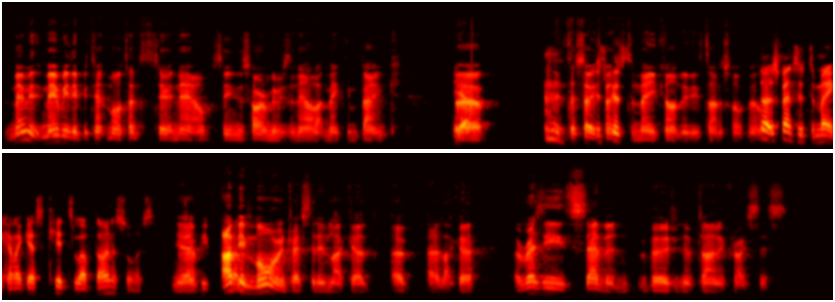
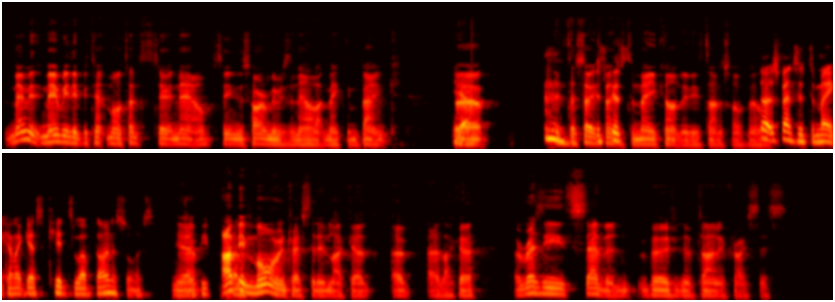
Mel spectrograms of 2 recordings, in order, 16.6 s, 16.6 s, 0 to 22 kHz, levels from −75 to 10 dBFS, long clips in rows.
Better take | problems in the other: second | thin; very; fading below 350 Hz

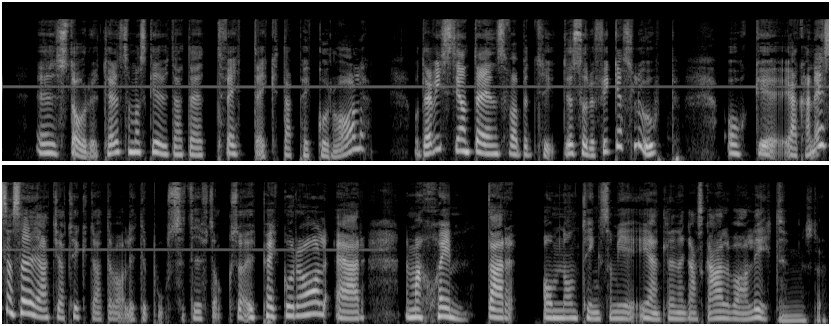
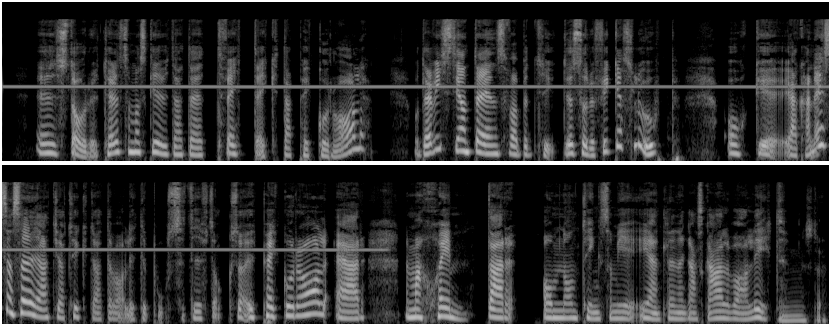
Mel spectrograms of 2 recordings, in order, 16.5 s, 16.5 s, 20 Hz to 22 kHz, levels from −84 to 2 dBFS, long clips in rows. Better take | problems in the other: first | high-pitched whine; loud; until 12 s; 2.5 kHz, 10 dB below the speech; faint in the first

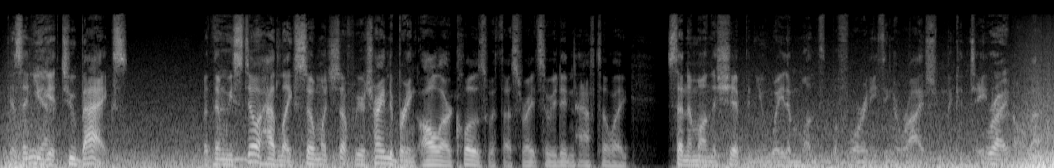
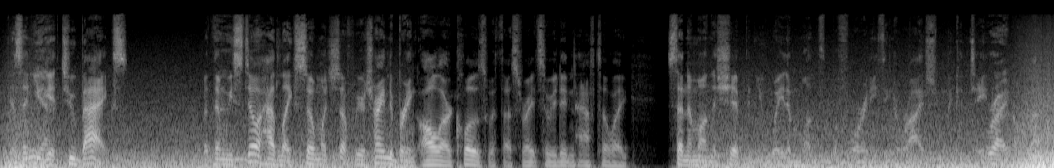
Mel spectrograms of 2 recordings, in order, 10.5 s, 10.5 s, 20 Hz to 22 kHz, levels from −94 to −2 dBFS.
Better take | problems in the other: first | wind noise on the microphone; heavy; until 4 s and from 7 s on; 8 dB below the speech; occasional gusts in the first

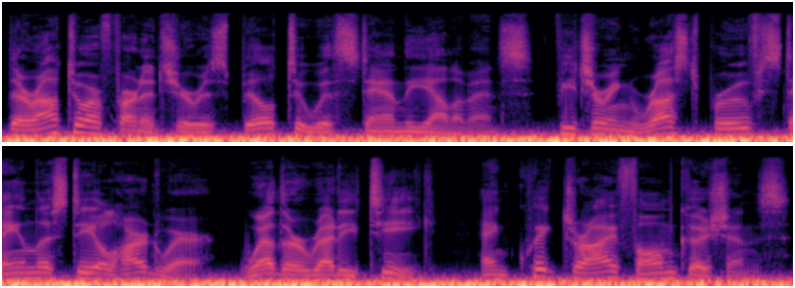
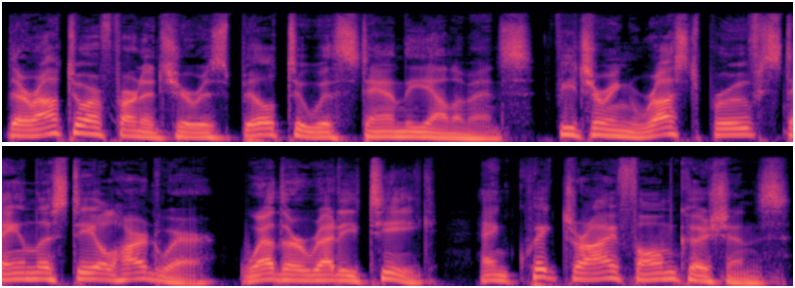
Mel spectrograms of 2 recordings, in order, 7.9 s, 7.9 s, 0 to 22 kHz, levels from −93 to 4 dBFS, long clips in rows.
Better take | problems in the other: second | low rumble; noticeable; throughout; 10 dB below the speech

